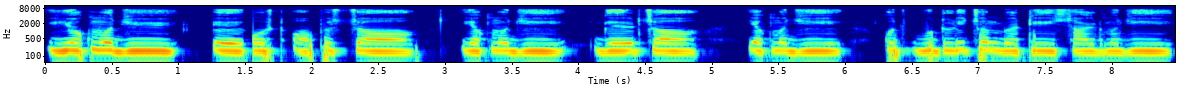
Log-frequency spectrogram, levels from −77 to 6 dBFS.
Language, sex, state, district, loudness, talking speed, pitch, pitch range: Garhwali, male, Uttarakhand, Tehri Garhwal, -25 LUFS, 135 wpm, 160 Hz, 160-170 Hz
